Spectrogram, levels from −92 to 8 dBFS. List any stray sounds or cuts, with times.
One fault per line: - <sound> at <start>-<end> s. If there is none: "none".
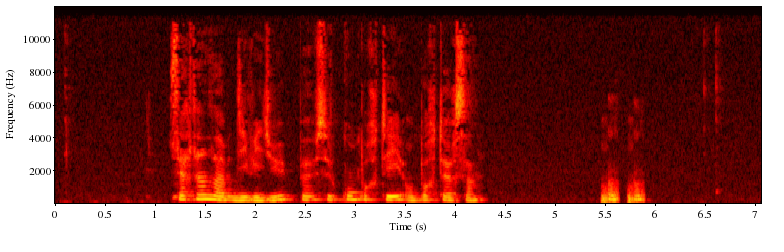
- laugh at 5.5-5.9 s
